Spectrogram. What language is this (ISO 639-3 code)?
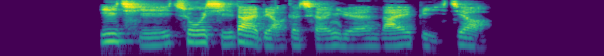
zho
